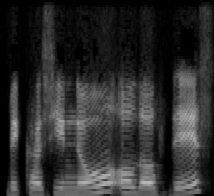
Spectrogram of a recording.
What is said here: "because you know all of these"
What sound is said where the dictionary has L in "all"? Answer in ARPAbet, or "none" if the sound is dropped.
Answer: L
